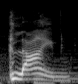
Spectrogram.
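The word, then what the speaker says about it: climb: pronounce this word right but इसकी pronunciation क्लाइम नहीं है इसकी प्रोनंसिएशन है क्लाइम क्लाइम right similarly if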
